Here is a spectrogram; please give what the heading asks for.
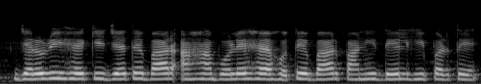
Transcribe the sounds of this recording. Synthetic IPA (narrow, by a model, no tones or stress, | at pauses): d͡ʒɐɾuːɾiɦɛkid͡ʒeːt̪ebaːɾɐɦãboːleɦɛɦoːt̪ebaːɾpaːnid̪eːlɦipɐɽt̪eː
